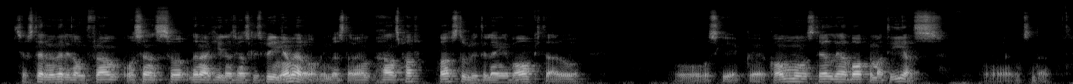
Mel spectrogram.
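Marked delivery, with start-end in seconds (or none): 7.7-9.5 northern Swedish Norrland dialect. Retelling his best friend's dad calling him to the back; Northern Swedish accent. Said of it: "På norrländska?".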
